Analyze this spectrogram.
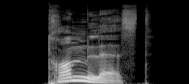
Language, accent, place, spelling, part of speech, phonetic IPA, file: German, Germany, Berlin, trommlest, verb, [ˈtʁɔmləst], De-trommlest.ogg
- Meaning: second-person singular subjunctive I of trommeln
